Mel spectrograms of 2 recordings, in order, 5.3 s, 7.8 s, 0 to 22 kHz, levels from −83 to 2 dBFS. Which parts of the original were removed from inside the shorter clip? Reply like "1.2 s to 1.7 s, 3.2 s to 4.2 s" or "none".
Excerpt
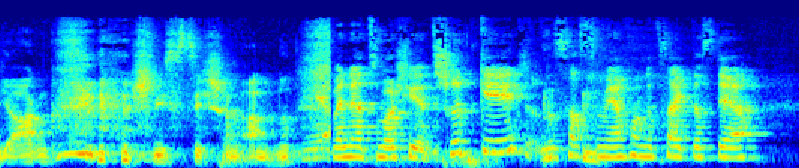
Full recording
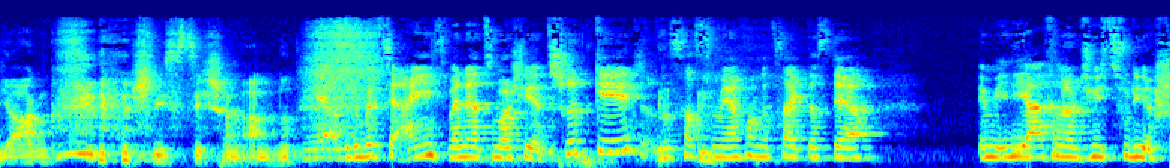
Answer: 2.2 s to 3.0 s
